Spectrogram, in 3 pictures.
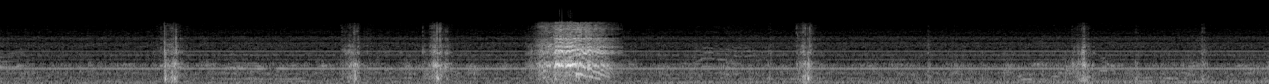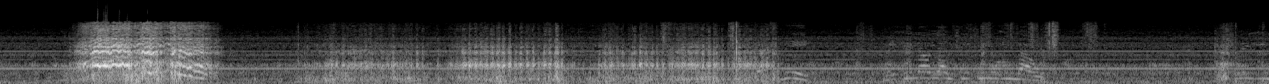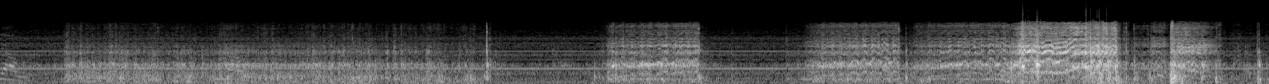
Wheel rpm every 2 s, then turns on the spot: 0, 0, 10, 10, 0, 0, 20, 60, 20, 20, 10, 0, 0, 20, 20, 10, 40, 60, 70.
16-20 26-30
